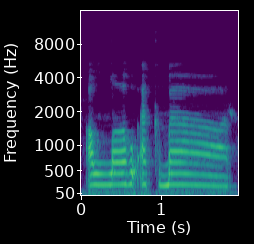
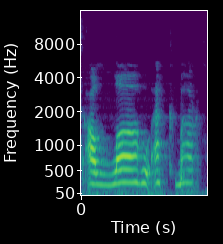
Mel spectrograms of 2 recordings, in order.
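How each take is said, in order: First: The vowel in the last syllable is long. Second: The vowel in the last syllable is short. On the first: It calls God a drum. The speaker calls it wrong. "Barnya panjang" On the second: It says that God is greatest. The speaker calls it right. "kan jelas Allahu Akbar"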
